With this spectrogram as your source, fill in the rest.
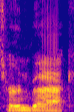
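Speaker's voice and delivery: very loud, menacing, intimidating voice. Casting a spell to frighten an approaching creature: intimidating command.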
